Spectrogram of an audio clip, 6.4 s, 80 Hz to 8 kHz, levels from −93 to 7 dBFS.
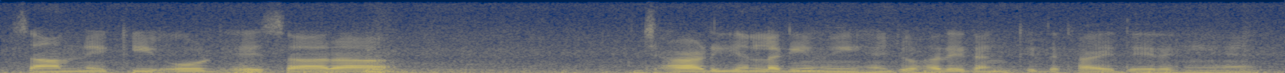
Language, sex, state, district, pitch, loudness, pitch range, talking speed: Hindi, male, Uttar Pradesh, Lalitpur, 145 Hz, -19 LUFS, 135-145 Hz, 160 wpm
